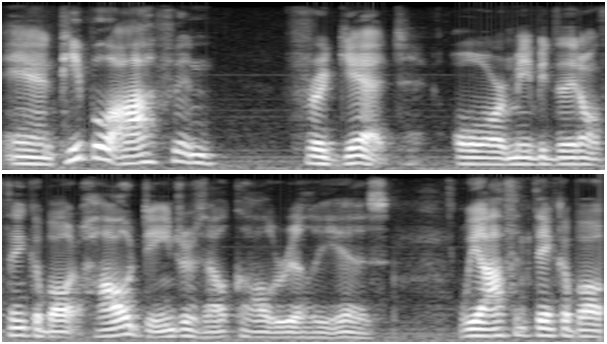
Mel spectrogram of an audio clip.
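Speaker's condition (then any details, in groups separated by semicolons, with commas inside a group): No condition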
